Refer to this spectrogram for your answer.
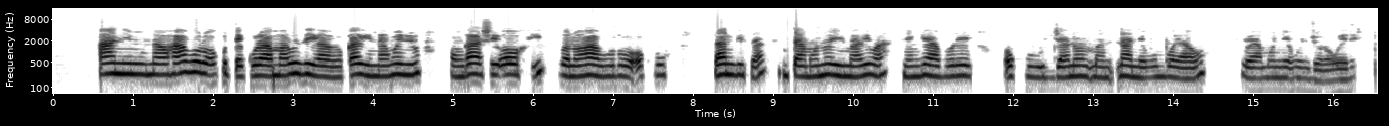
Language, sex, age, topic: Oshiwambo, female, 18-24, agriculture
